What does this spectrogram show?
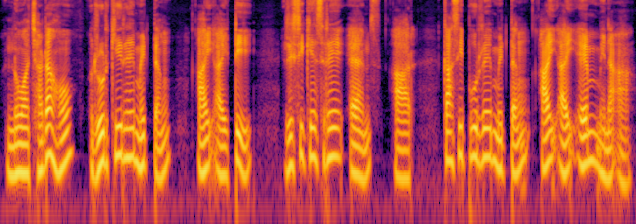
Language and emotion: Santali, neutral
